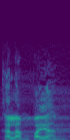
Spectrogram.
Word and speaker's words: Kalampayan: yang diajarkan oleh dulu datuk kalampayan ya benar bacanya gitu Syekh Maulana Muhammad Arsyad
